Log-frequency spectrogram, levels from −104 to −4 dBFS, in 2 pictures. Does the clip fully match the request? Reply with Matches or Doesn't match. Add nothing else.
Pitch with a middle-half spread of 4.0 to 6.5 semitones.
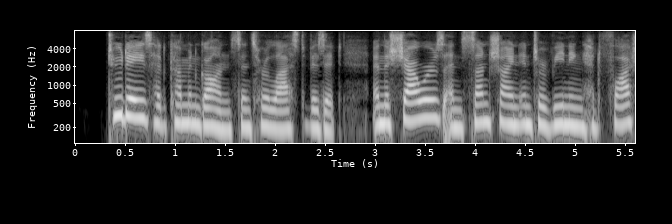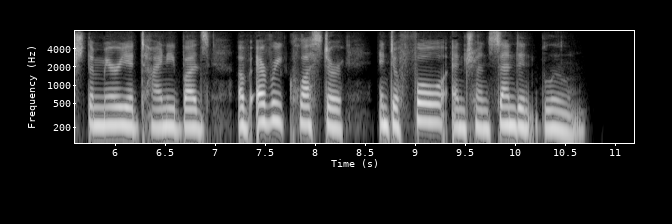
Doesn't match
